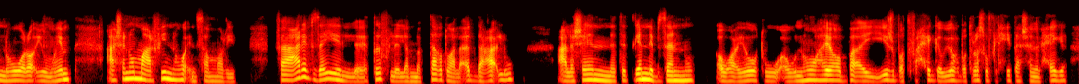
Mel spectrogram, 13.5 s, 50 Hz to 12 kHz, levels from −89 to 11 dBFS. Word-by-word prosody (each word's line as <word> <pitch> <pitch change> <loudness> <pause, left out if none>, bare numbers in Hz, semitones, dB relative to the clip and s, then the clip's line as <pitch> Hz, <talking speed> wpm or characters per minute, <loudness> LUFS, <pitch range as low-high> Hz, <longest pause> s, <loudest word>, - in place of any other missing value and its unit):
إنه 150 -1 -2
هو 160 0 +2
رأيُه 150 -1 0
مُهم، 170 +7 0 0.5
عشان 205 0 +2
هُم 215 -2 +6
عارفين 195 +5 +3
إن 190 - +3
هو 180 0 0
إنسان 140 -1 -6
مريض، 130 -3 -7 0.5
فعارف 205 +8 +4
زي 185 +2 +2
الطفل 145 +4 -4
لمّا 135 -1 -5
بتاخدُه 175 +1 -1
على 130 -2 -3
قد 155 -3 -3
عقلُه، 175 +4 +1 0.6
علشان 155 0 +2
تتجنّب 180 -1 +4
زَنُّه 155 +2 +1 0.3
أو 140 0 +1
عياطُه 145 +2 -1 0.2
أو 135 +2 -4
إن 150 - -2
هو 170 +2 +1
هيقعد 165 -3 +3
بَقى 145 0 +2
يشبط 155 +5 -4
في - - -8
حاجة 160 -4 -3
ويخبط 145 0 -4
راسُه 160 -1 -4
في - - -11
الحيطة 160 -2 -8
عشان 140 -1 -4
الحاجة، 155 +4 -4
155 Hz, 170 wpm, -24 LUFS, 145-175 Hz, 0.6 s, هُم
